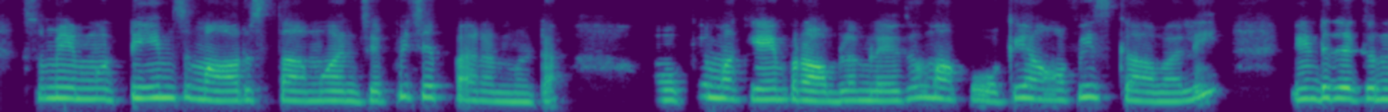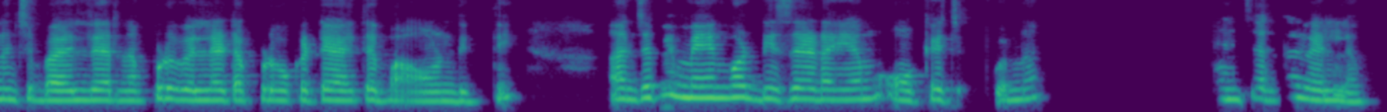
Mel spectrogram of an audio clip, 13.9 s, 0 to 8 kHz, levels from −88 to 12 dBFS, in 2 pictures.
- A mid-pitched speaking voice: No, high, 230 Hz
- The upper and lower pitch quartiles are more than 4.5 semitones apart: No, average, 2.9 semitones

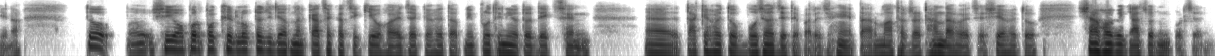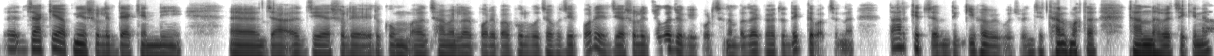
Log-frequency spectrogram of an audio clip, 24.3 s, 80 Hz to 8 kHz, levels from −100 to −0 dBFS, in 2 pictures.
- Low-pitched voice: Yes, low, 105 Hz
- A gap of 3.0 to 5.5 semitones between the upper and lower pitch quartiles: No, narrow, 2.4 semitones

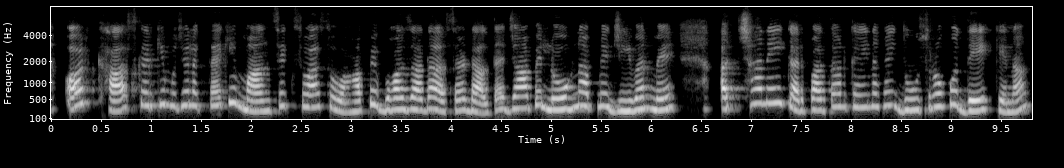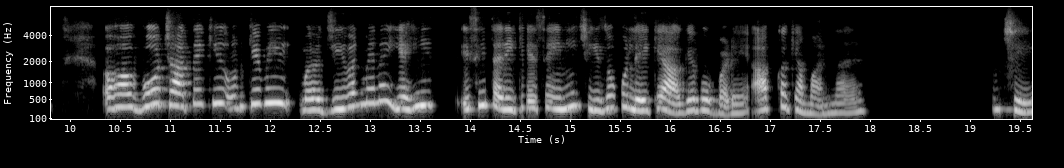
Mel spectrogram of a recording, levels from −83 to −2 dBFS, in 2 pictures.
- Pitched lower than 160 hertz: No, very high, 275 Hz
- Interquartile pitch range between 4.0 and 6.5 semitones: Yes, average, 5.3 semitones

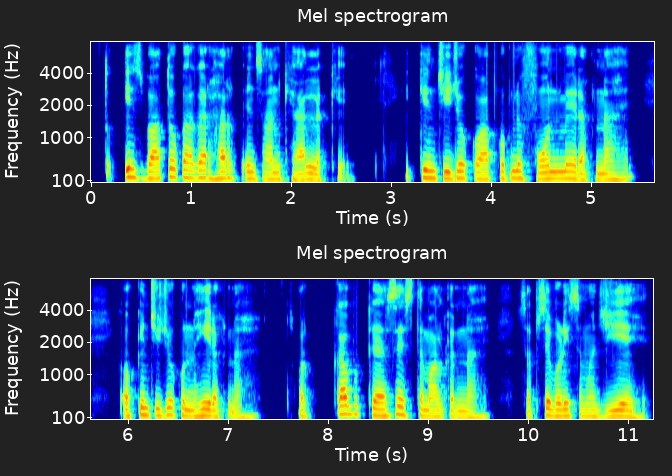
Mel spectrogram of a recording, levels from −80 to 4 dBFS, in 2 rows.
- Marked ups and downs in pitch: No, narrow, 2.6 semitones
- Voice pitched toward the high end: No, low, 135 Hz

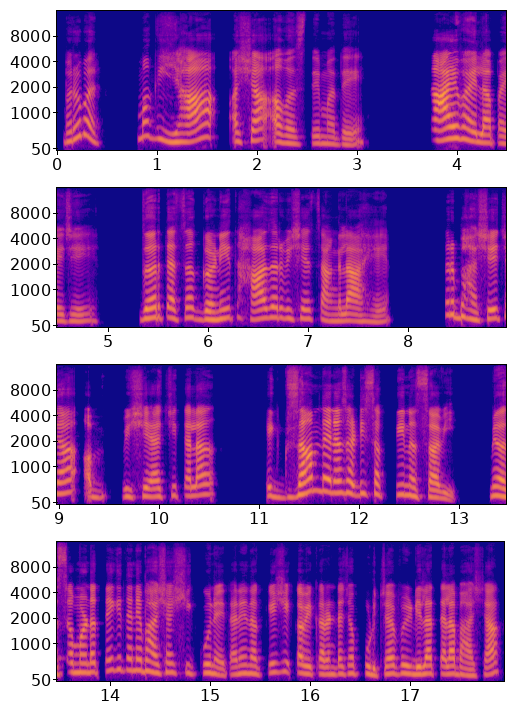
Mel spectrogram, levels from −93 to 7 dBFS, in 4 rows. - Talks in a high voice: Yes, high, 220 Hz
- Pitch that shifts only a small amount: No, average, 5.0 semitones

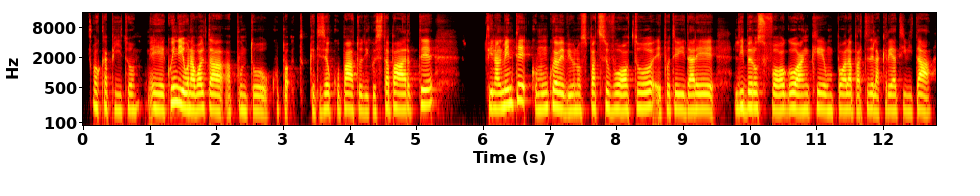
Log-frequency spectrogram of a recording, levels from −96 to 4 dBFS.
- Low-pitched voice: No, high, 190 Hz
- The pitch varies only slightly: Yes, narrow, 1.5 semitones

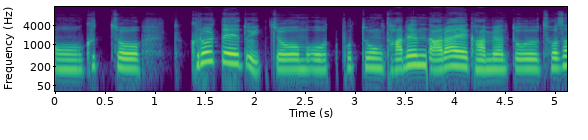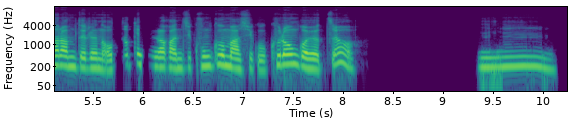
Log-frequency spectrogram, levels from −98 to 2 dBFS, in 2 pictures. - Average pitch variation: Yes, average, 3.9 semitones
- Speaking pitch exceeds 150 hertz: Yes, medium, 185 Hz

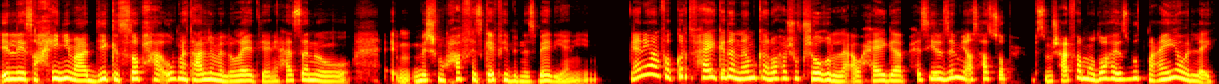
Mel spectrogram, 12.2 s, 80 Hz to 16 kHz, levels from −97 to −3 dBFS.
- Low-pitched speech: No, high, 230 Hz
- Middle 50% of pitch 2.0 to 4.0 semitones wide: No, average, 4.6 semitones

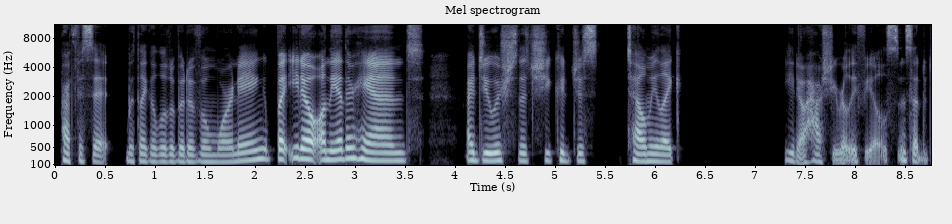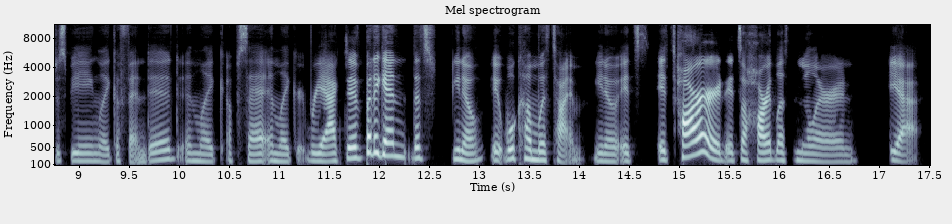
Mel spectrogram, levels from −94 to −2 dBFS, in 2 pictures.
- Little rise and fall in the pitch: No, average, 3.5 semitones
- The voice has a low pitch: No, medium, 185 Hz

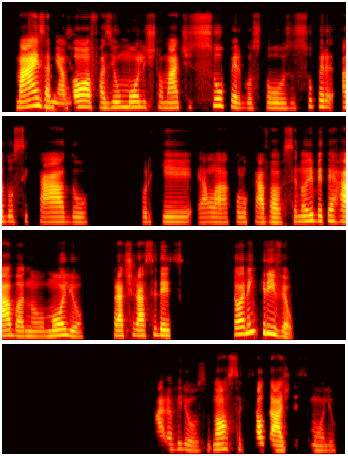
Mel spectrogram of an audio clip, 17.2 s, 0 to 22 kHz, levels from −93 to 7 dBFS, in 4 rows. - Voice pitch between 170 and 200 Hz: Yes, medium, 185 Hz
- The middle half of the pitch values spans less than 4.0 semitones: Yes, average, 2.7 semitones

